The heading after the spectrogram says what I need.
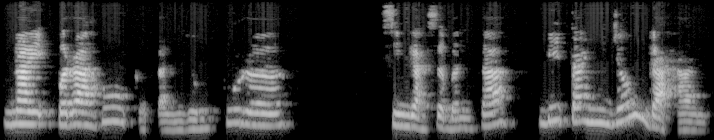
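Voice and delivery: slow, expressive pantun recitation; teacher reciting a pantun for the class; pantun recital. Shown as a demonstration. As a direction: recite each line slowly with feeling. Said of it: "dengar intonasi cikgu dan penghayatan cikgu semasa melafazkan pantun ini".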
